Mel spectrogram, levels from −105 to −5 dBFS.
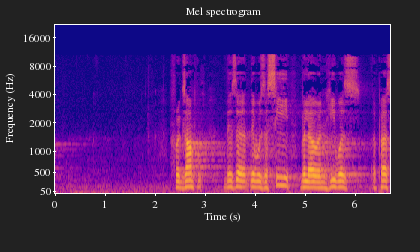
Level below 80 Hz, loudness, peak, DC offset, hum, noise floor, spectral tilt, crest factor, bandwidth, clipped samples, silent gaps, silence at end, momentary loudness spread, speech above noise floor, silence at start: -60 dBFS; -27 LUFS; -10 dBFS; under 0.1%; none; -59 dBFS; -6 dB/octave; 20 dB; 11 kHz; under 0.1%; none; 0 s; 17 LU; 32 dB; 2.35 s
